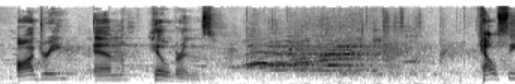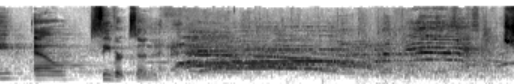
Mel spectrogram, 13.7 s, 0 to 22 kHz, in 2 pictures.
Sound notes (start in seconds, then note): 3.0 applause, cheering; 9.1 applause, cheering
